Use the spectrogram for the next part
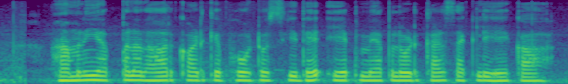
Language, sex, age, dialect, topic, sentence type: Magahi, male, 56-60, Central/Standard, banking, question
